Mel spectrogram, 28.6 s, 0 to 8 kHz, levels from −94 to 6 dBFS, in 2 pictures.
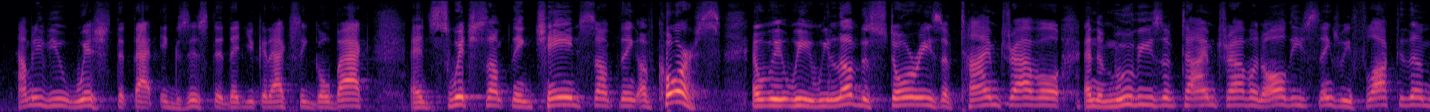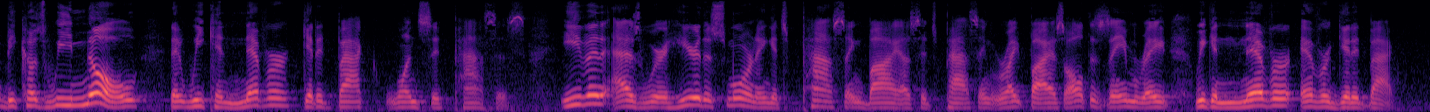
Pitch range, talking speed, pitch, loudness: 140-185 Hz, 180 wpm, 165 Hz, -33 LUFS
